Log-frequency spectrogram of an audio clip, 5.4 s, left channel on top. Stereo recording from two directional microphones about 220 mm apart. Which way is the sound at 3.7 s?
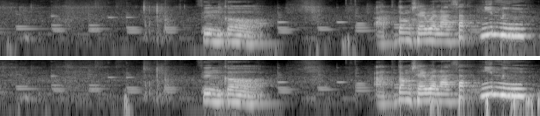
25° right (ahead or behind).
